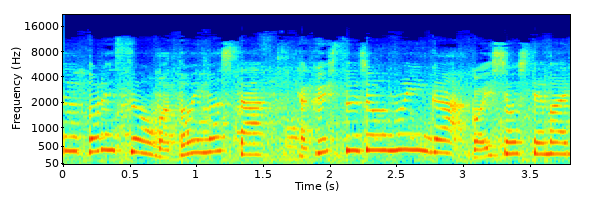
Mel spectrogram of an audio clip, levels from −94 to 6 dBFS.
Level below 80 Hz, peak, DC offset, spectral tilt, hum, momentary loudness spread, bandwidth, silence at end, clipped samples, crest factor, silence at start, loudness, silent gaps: -48 dBFS; 0 dBFS; under 0.1%; -4.5 dB/octave; none; 3 LU; 12 kHz; 0 s; under 0.1%; 14 dB; 0 s; -16 LUFS; none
